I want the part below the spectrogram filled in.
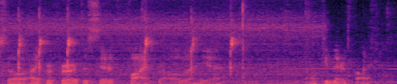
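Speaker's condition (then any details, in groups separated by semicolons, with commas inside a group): No condition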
